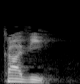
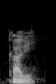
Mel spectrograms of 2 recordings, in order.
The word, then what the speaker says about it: Covey: Стивен Кови. Стивен Кови. Стивен Кови. Третье. Кави. По-английски пишется Covey. C-O-V-E-Y. Кави.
